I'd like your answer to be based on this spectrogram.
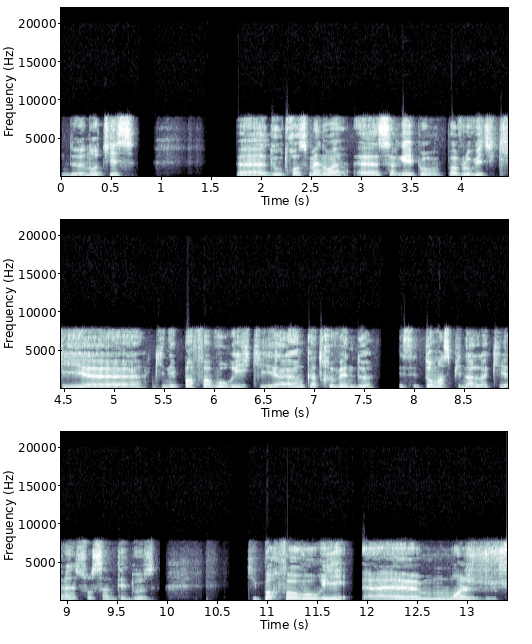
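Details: Adult male speaker; normal speech.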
